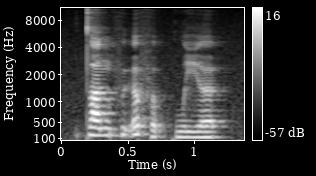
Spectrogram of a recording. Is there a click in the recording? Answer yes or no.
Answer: no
